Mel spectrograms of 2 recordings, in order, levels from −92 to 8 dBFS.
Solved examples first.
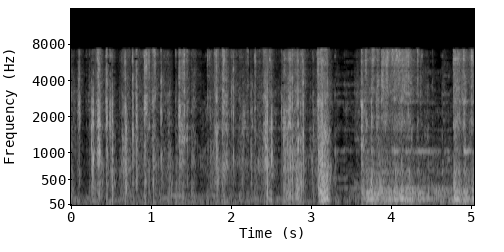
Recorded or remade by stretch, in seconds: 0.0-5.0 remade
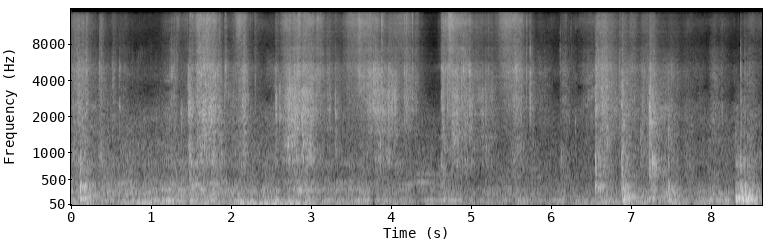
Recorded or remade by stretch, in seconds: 0.0-2.5 recorded; 2.5-5.5 remade; 5.5-6.6 recorded; 6.6-7.7 remade; 7.7-8.6 recorded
